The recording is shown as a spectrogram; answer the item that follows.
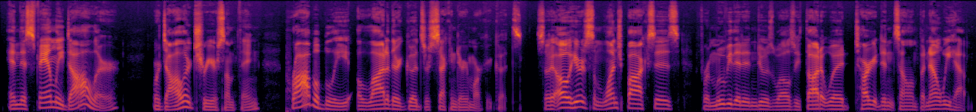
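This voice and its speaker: In a very clean recording with a silent background and a dry, close sound with no echo, a man with an American accent uses a normal speaking voice at medium pitch, talking at a fairly quick pace with lively intonation. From Nevada, US. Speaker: professor of supply chain management. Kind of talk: interview.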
